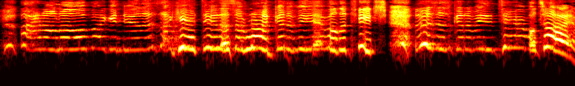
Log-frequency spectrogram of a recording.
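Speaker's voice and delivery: very high, freaked-out, panicked, spiralling self-doubt. Retelling how she reacted to getting the teaching template: imitating her own past panic. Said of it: "I would freak out about it".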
